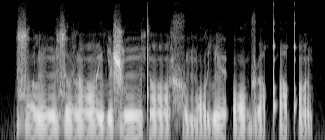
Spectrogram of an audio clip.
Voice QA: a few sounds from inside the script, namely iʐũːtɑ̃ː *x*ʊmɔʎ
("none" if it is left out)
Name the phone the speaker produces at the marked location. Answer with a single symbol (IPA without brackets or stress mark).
x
